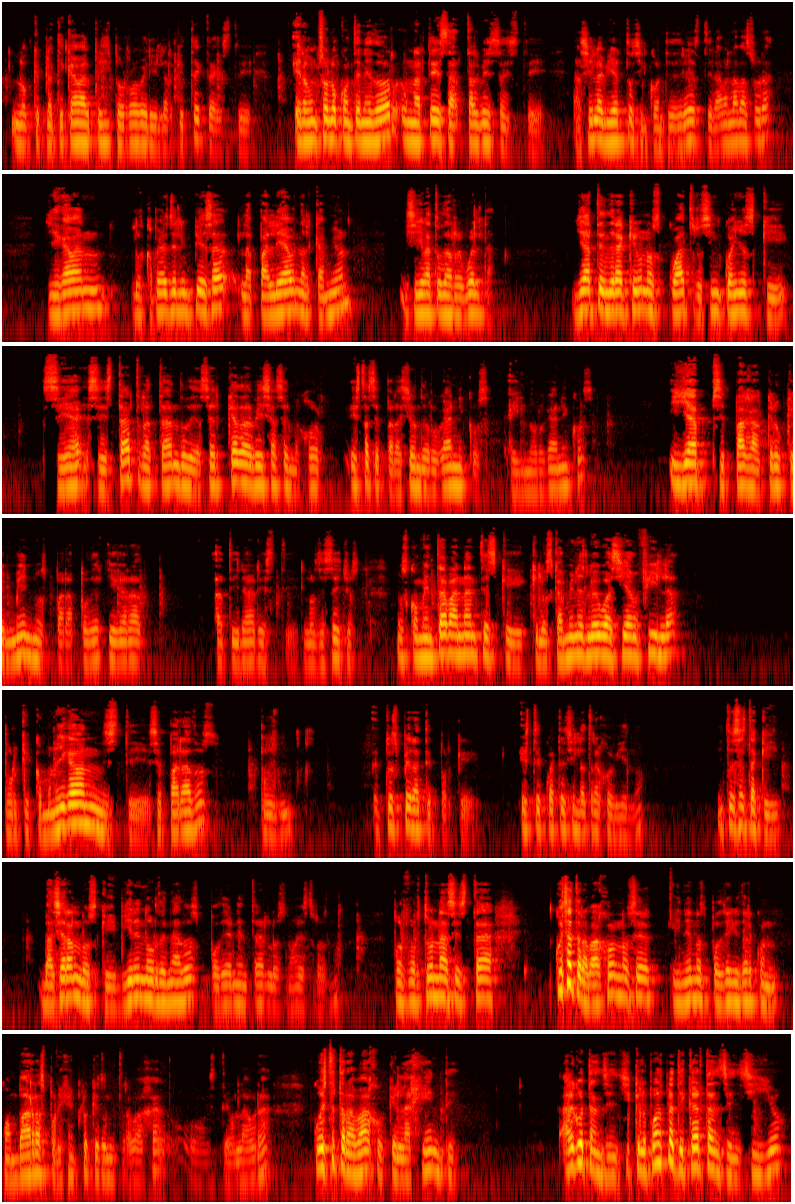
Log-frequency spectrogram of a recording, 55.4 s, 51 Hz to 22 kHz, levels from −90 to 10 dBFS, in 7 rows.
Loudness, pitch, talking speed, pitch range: -31 LUFS, 145 Hz, 175 wpm, 130-155 Hz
